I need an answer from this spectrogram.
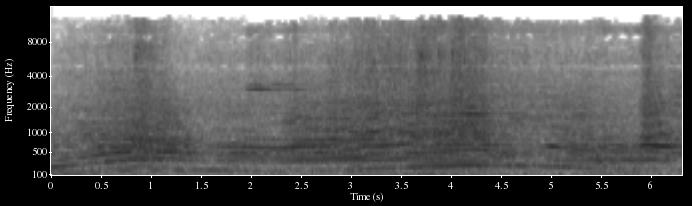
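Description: A red open-top supercar's engine revving hard and accelerating, its pitch climbing and falling in long sweeps, with a short sharp knock about six seconds in as the car hits other cars.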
